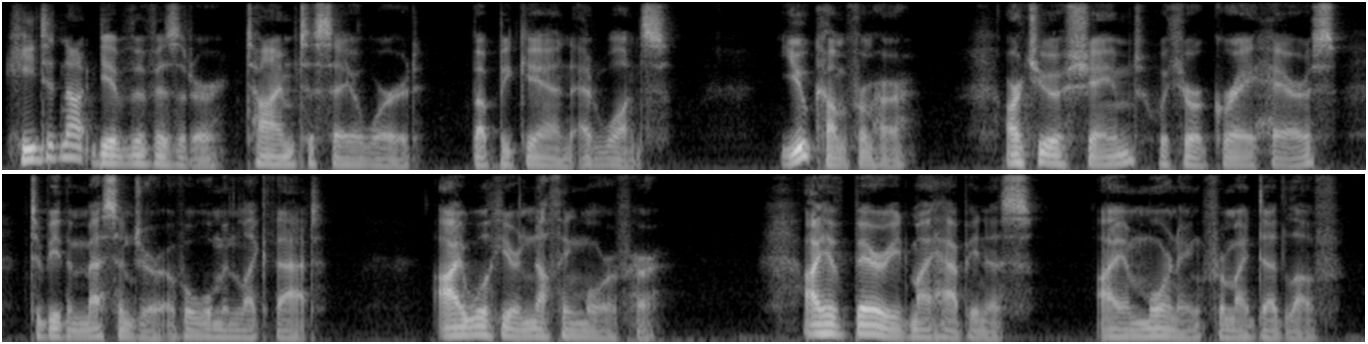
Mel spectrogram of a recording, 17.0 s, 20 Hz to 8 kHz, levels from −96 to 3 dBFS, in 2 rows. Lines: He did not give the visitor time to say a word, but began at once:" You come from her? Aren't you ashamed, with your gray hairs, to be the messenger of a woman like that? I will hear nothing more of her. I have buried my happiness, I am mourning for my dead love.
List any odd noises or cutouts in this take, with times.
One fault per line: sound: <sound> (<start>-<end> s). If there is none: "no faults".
no faults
